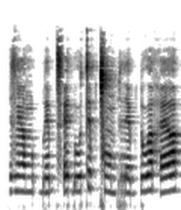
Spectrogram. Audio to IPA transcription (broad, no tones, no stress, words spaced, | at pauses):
zẽɐ̯ŋʊpbebt͡sʼe ɠu tɪpǀũbreb ɗuɐ̯hɛɐ̯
